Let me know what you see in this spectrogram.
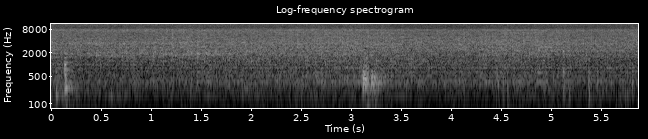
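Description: Hot dogs frying in a hot nonstick skillet of butter and sauce, giving a steady sizzling hiss.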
